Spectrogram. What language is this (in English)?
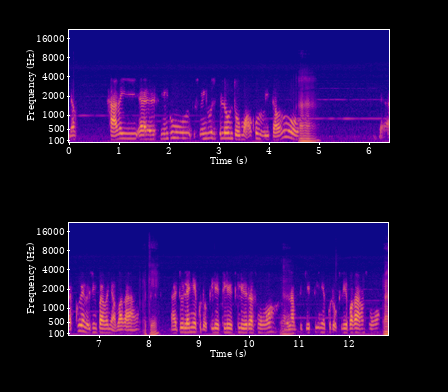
Malay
